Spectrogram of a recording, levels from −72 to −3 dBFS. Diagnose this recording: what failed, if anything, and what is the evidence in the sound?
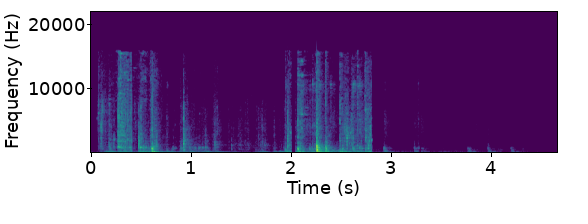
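Three short glitches, at 0.40 to 0.43 s, 2.80 to 2.83 s and 4.50 to 4.53 s, each about 30 ms long, show damaged data in a compressed stream. The failure is at the codec and storage or transport stage. Corrupted bytes made the decoder misread a frame there. It lost sync and jumped to the next valid frame header, so a burst of garbled output replaced the sound.

Three hard-edged holes, each cutting in and out with no fade, show a block of digital silence. The first is a tick at 0.85 s lasting about 12 ms. The second is a 40 ms gap at 2.00 to 2.04 s, and the third a 24 ms gap at 3.28 to 3.30 s. The fault lies in the driver or buffer stage. Samples were replaced by zeros, most likely because the output buffer was not filled in time.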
